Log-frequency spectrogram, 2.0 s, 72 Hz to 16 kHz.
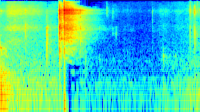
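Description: A single sharp metallic snap about half a second in, ringing briefly: a Glock 19's slide snapping forward after a chamber check.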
